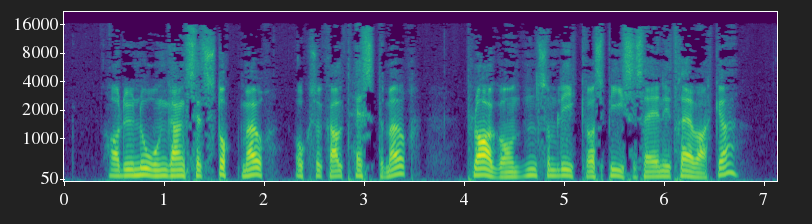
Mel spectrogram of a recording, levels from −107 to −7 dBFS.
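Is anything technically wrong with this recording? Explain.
Yes. Generation loss, throughout: the speech sounds swirly, hollow and smeared with blurred attacks and nothing above 16.5 kHz, likely from roughly ten MP3 re-encodes near 64 kbit/s.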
